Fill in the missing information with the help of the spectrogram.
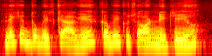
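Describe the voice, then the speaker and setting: A man's voice: a little high, brisk, mellow, close to an everyday voice. A man reading an accusing jealous young woman.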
